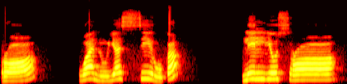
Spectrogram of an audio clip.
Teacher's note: را کے اوپر کھڑی زبر ہے پر بھی کریں گے اور ایک الف کے برابر کھینچیں گے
